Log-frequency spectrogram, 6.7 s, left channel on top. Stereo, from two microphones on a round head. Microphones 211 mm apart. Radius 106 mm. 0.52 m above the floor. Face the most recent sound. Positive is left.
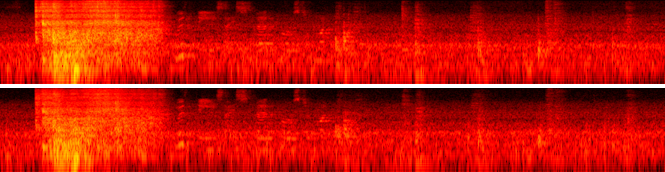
turn(degrees=70)  # may be behind; listen again after turning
